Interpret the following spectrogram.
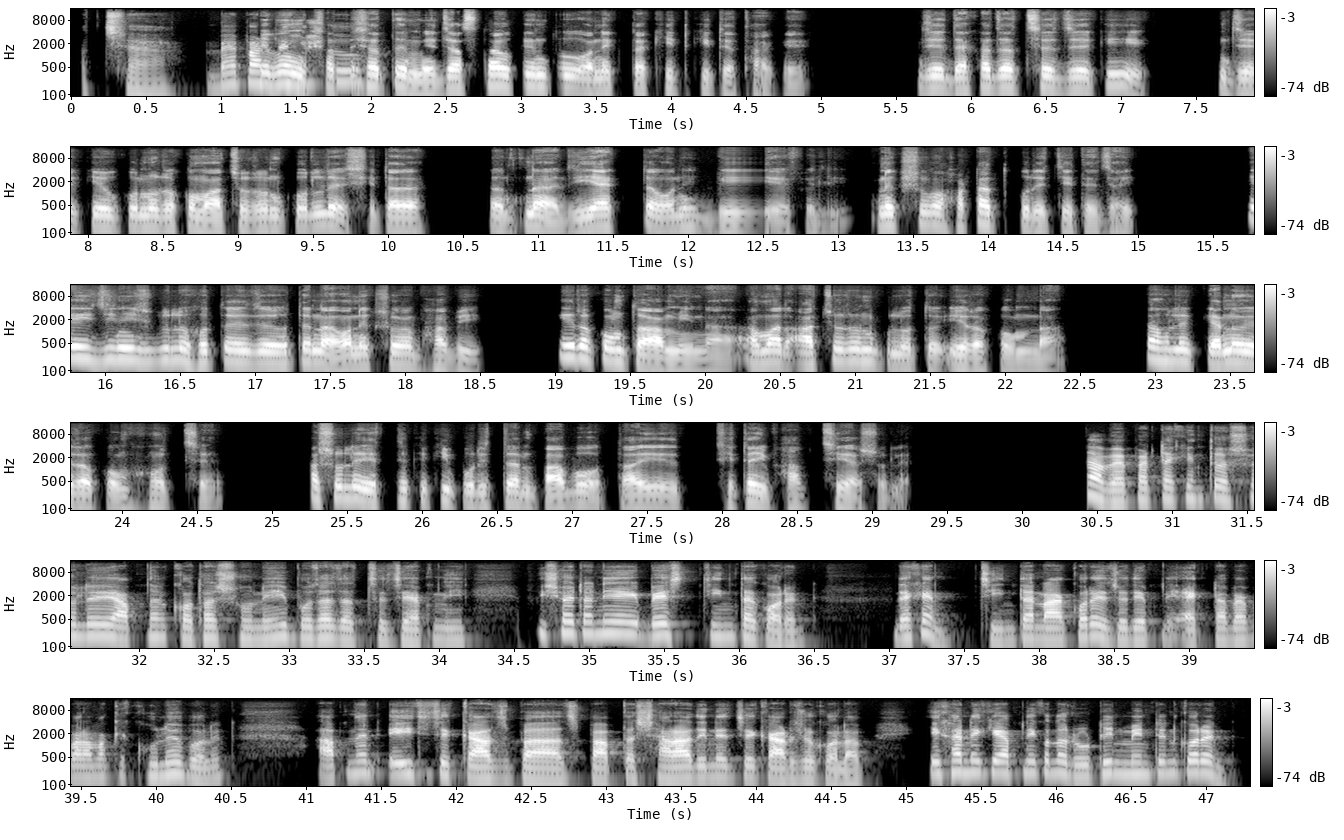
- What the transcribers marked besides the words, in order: static; other background noise; distorted speech
- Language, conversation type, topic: Bengali, advice, আমি কীভাবে রাতে ভালো ঘুমিয়ে সকালে সতেজভাবে উঠতে পারি?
